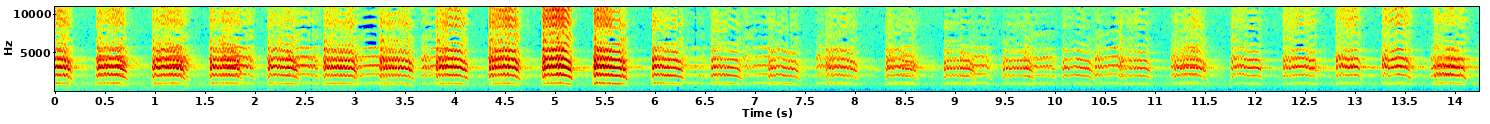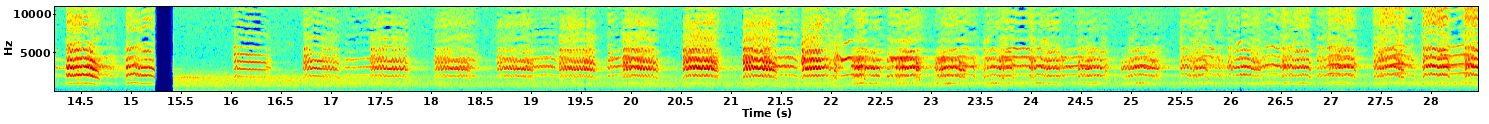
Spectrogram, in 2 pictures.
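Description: A bird calling over and over in a steady rhythm, about two to three short pitched calls a second, broken by a brief dropout about halfway. The rush of the river's rapids lies faintly underneath, mainly in the second half.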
